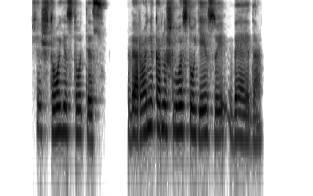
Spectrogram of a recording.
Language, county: Lithuanian, Marijampolė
